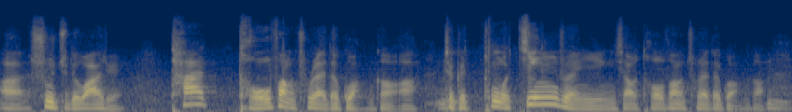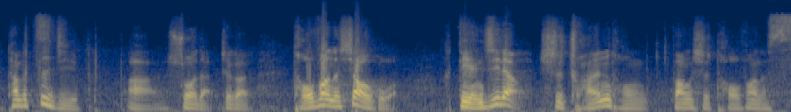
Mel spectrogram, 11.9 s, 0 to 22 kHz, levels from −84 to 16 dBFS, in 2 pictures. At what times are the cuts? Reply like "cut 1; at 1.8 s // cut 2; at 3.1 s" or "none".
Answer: cut 1; at 1.6 s // cut 2; at 9.9 s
